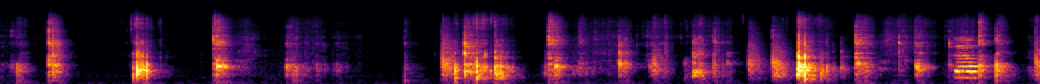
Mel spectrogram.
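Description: Small loose items tipped from a plastic jug and a spoon clatter and rattle into a plastic bowl in short irregular bursts of clicks and rustles.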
